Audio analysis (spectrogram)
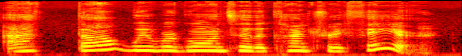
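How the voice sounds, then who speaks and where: A woman narrator acts out a young grandson in a storybook, eager and curious. The voice is lifted higher, excited and questioning, in a dry recording. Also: moderate pace, no echo, natural voice. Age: child. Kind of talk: children's storybook character voice.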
